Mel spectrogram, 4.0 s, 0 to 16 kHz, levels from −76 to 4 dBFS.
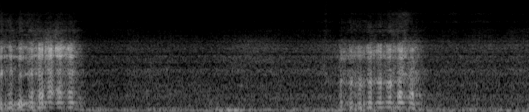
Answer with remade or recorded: remade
